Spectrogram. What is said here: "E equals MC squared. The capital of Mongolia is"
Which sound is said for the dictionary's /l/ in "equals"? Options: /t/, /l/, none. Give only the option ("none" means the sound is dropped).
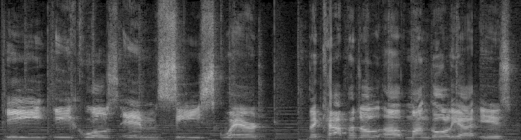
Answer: /l/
